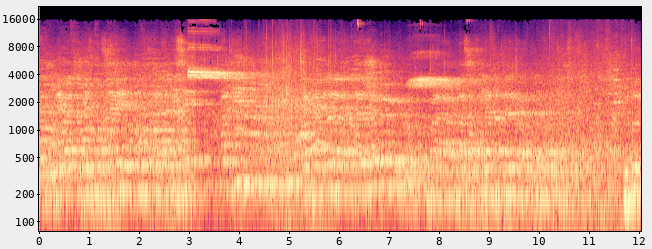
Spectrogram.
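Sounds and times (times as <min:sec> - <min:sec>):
voices in a hall: 0:00.0 - 0:12.0.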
